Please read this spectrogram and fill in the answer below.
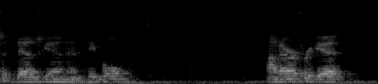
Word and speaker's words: Desguin: one side of the family and we do pronounce it desgen and people i'll never forget i had a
